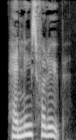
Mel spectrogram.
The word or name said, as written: handlingsforløb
